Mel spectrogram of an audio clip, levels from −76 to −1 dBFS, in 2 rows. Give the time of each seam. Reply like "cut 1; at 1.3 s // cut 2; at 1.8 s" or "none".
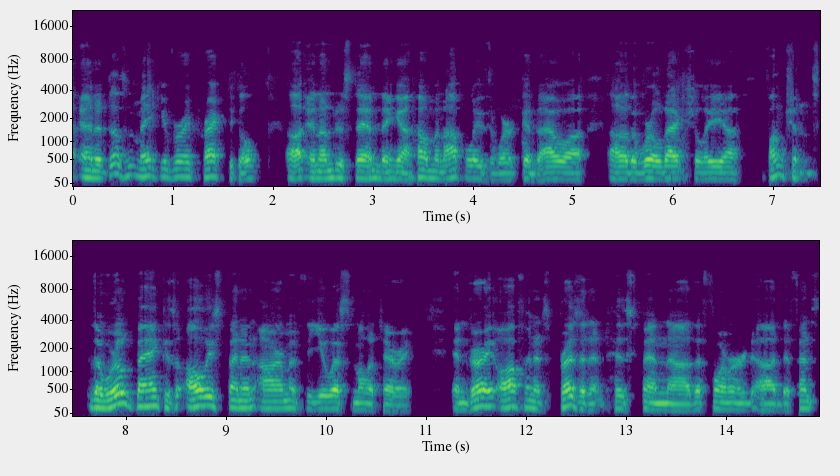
cut 1; at 7.4 s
